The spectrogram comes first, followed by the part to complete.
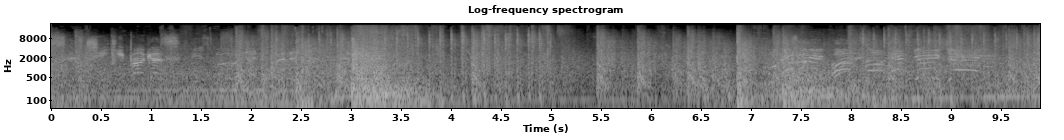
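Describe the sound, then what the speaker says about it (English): Infantry gunfire in the Company of Heroes 2 video game: dense bursts of rifle and machine-gun fire with occasional heavier booms, running steadily under excited talk. "Infantry firing at us."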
